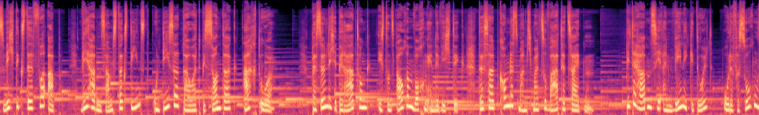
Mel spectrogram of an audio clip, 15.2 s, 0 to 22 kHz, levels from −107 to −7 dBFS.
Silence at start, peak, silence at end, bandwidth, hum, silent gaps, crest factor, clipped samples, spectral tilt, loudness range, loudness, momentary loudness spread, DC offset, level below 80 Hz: 0 s; 0 dBFS; 0 s; over 20 kHz; none; none; 14 dB; under 0.1%; -5 dB/octave; 1 LU; -14 LUFS; 9 LU; under 0.1%; -42 dBFS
